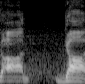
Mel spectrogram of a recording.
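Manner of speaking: ordinary talk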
